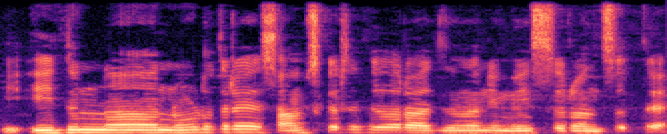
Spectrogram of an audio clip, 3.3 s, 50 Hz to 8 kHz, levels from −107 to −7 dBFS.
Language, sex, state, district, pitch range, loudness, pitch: Kannada, male, Karnataka, Mysore, 140-160 Hz, -14 LUFS, 155 Hz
